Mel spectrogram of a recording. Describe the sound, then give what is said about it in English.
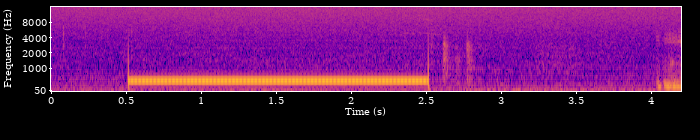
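A loud, steady telephone dial tone hums for about two seconds, then cuts off into a few faint clicks and quiet, before another low tone starts right at the end. “Go ahead and dial.”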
